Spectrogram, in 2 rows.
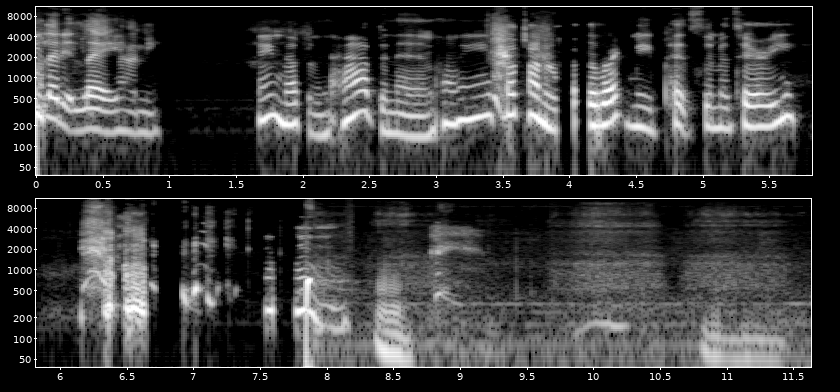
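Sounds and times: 
speech: 0.1 - 1.0, 1.6 - 9.0
man snoring: 8.2 - 11.6.

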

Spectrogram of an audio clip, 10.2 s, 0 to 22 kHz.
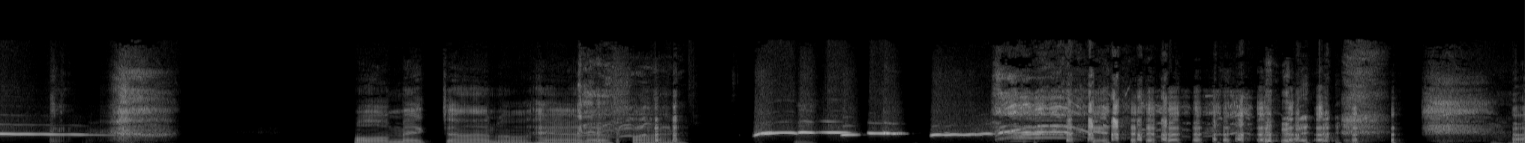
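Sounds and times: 
person whistling a tune: 0.0 - 1.1, 5.0 - 6.8
speech: 2.4 - 4.6, 6.6 - 10.1
laughter: 3.7 - 4.6, 6.6 - 10.1.

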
